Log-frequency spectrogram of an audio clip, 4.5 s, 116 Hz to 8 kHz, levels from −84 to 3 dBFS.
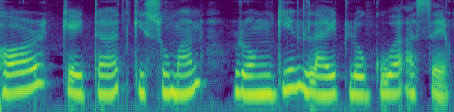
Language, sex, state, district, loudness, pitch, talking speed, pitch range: Assamese, female, Assam, Kamrup Metropolitan, -14 LUFS, 240 Hz, 80 wpm, 230-260 Hz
